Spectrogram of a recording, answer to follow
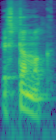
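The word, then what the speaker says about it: stomach: ठीक है, देखिए यहाँ पे दूसरा है स्टमक, स्टमक माने क्या होता है? पेट। इसका प्लूरल बनाने के लिए केवल एस लगा है। यहाँ पे सी एच का उच्चारण क होता है, इसलिए हम क्या लगा दिए?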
